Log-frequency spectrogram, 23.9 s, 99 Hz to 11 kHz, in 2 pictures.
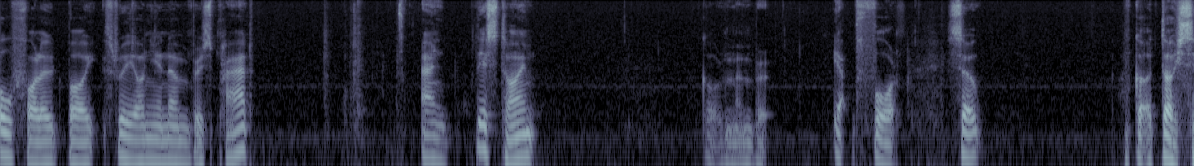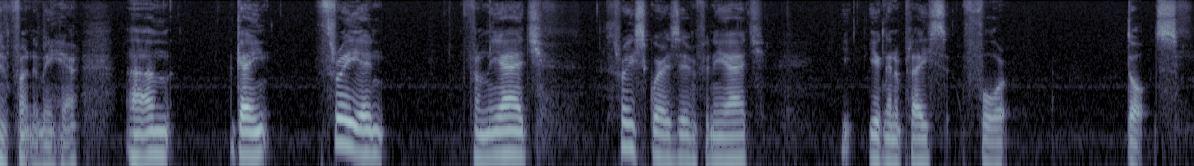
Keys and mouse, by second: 1.3 ctrl+KP_3, 16.4 click, 19.2 click, 21.6 click.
